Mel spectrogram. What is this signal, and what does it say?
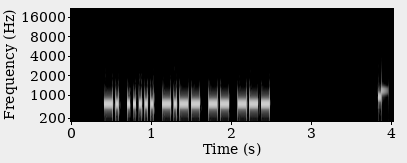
Morse code, heard as a keyed tone, about 33 wpm, 700 Hz. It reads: N5YMO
